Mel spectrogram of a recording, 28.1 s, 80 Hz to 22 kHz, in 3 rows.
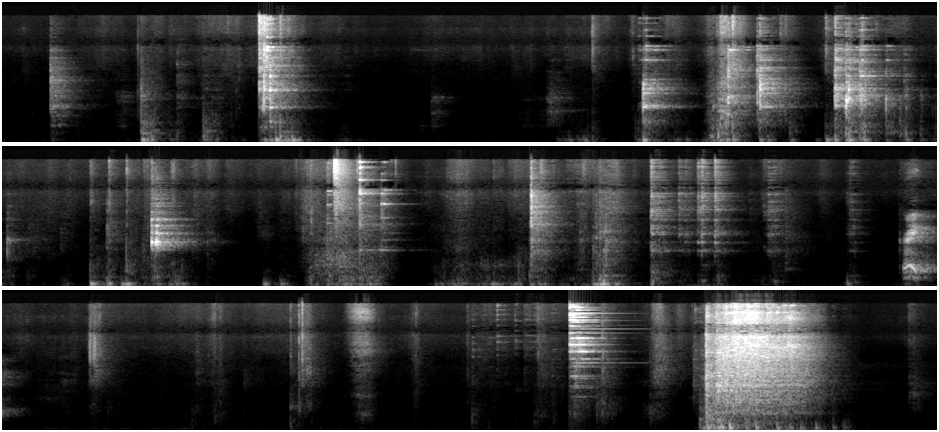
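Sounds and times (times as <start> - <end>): metal clanks and rattles: 25.7 - 27.1.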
